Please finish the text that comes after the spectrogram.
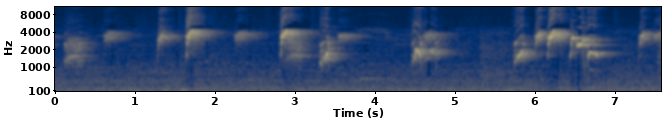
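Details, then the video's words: Red-whiskered bulbul of the rare Nam Đông, Huế voice line, kept for voice training, sings short bright warbled phrases, each rising then falling, separated by brief pauses, over a faint steady low hum. "Luyện giọng Chào Mào Nam Đông Huế Hàng Hiếm Còn Sót Lại ! giọng cực chất"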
